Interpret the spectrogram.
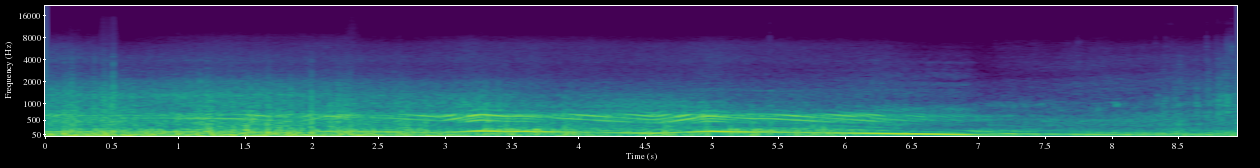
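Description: Car engines under way over heavy wind and road rumble. The engine note rises and falls a few times through the middle, then slides steadily down as the cars slow, and the noise eases off near the end.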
